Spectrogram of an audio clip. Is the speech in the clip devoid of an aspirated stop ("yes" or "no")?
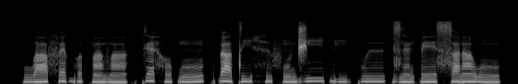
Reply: yes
